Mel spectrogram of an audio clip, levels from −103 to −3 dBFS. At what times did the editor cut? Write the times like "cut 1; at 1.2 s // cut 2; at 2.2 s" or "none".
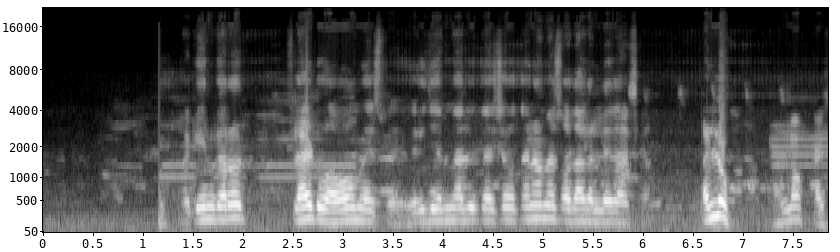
cut 1; at 1.3 s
